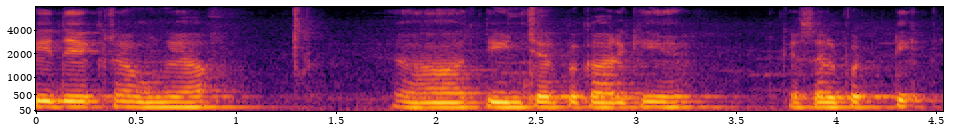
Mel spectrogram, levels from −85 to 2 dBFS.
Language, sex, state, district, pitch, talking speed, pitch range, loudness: Hindi, male, Bihar, Araria, 145 Hz, 170 wpm, 140-150 Hz, -15 LUFS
